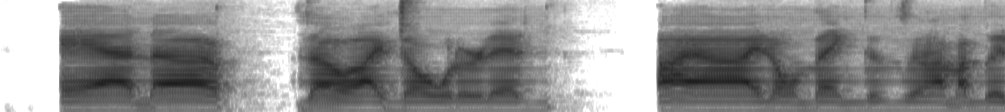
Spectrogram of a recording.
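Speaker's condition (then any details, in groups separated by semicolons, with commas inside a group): Total laryngectomy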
